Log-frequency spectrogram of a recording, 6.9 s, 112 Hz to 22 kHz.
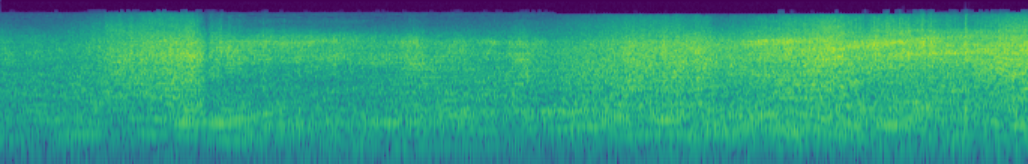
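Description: Several 700 horsepower super modified race cars roar continuously past on a speedway oval, a loud, steady engine drone that swells slightly as they run wheel to wheel.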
